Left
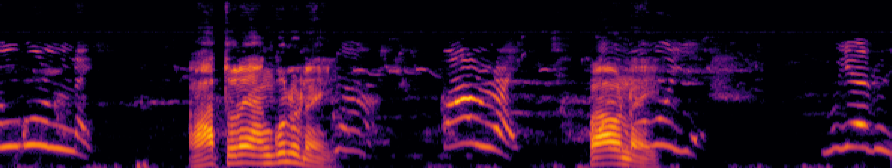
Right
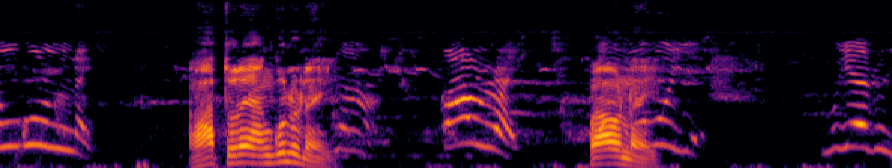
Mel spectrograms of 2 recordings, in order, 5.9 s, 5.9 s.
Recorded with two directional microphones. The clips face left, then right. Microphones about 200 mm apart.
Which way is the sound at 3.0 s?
10° left (ahead or behind).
